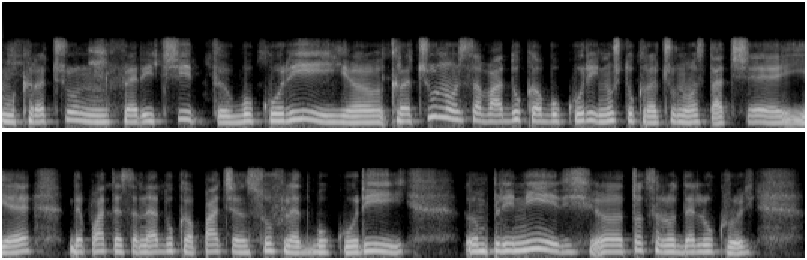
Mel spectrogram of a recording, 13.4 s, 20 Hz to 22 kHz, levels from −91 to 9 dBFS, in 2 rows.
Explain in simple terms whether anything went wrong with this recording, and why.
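Yes, something's off: there's gain pumping all the way through this speech. Loud and soft moments get squeezed closer together in level, so the sound comes across squashed. Likely cause: input gain set way too high, with a fast limiter clamping down. The wideband phone-call sound itself comes through clean.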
